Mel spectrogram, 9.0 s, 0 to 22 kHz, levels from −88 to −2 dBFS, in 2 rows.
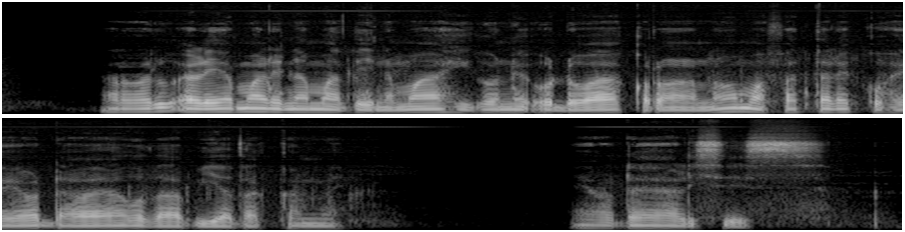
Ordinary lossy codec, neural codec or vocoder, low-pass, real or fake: none; none; none; real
